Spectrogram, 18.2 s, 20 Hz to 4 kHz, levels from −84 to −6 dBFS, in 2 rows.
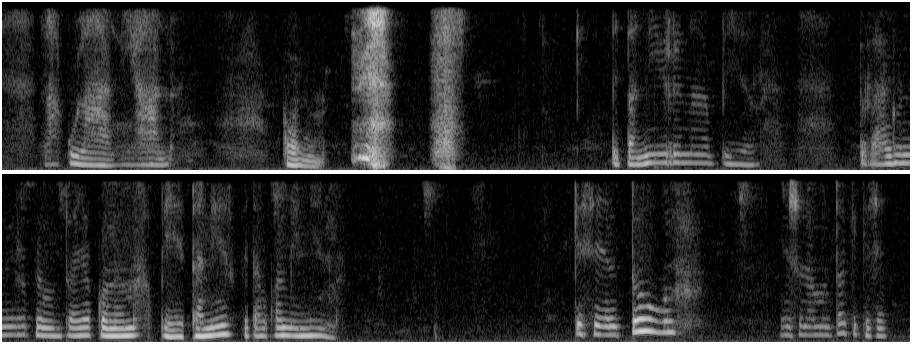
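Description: Speech recording with no technical faults to report.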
